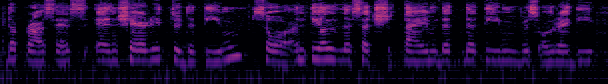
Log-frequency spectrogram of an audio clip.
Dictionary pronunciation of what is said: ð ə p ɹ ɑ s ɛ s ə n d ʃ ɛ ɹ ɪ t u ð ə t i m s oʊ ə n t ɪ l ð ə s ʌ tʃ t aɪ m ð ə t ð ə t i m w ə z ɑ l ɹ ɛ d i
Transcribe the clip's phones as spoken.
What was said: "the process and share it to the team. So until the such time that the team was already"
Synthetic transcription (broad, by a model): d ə p ɹ ɑ s ɛ s ə n d ʃ ɛ ɹ ɪ t u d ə t i m s oʊ ə n t ɪ l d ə s ʌ tʃ t aɪ m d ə t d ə t i m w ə s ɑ l ɹ ɛ d i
